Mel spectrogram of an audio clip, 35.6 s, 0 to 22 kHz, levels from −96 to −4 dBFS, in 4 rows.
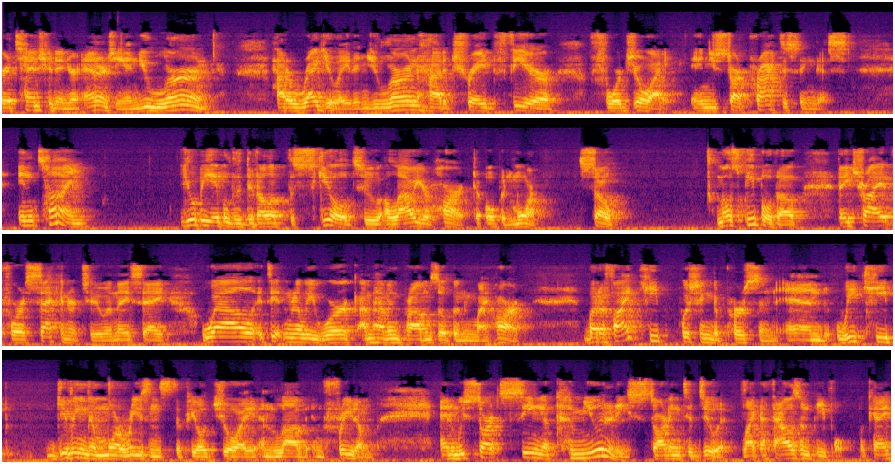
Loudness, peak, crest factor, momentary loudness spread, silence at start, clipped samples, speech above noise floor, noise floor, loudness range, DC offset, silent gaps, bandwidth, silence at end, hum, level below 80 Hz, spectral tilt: -12 LUFS; -2 dBFS; 12 dB; 7 LU; 0 s; under 0.1%; 24 dB; -37 dBFS; 3 LU; under 0.1%; none; 11.5 kHz; 0 s; none; -36 dBFS; -2.5 dB/octave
